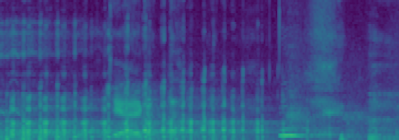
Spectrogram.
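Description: Several adults laugh together close by.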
